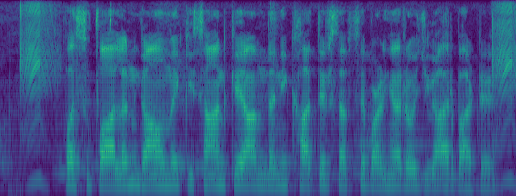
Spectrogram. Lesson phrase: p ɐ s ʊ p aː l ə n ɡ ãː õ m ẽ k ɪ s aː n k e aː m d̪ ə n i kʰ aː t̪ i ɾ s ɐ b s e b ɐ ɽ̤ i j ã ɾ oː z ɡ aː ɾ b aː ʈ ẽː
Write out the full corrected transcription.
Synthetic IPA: p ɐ s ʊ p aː l ə n ɡ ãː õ m ẽ k ɪ s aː n k e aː m d̪ ə n i kʰ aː t̪ ɪ ɾ s ɐ b s e b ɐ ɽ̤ i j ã ɾ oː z ɡ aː ɾ b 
